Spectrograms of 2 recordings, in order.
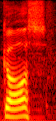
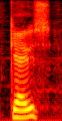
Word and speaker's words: Gauss: than I can chew not course not goose butt goes and it's now getting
